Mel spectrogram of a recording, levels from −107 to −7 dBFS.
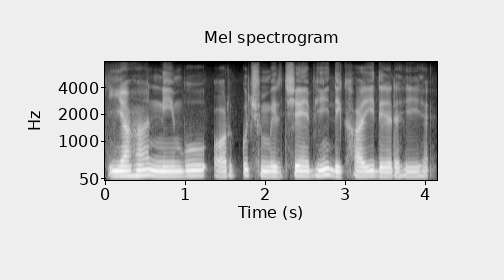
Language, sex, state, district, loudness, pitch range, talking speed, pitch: Hindi, male, Jharkhand, Ranchi, -17 LUFS, 115-130 Hz, 145 wpm, 120 Hz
